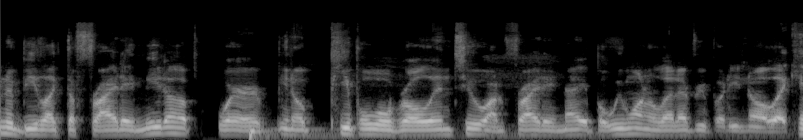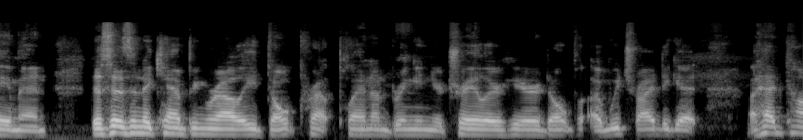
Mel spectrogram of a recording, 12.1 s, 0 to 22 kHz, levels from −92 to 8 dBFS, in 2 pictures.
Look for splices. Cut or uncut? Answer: uncut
